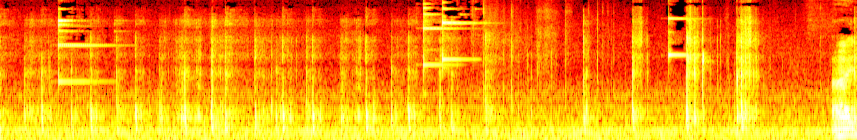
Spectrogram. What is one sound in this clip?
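A pickaxe chips at stone with quick, repeated taps.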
